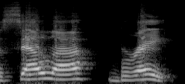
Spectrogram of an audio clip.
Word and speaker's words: celebrate: We've been working on this sound all week when A makes the long A sound. So celebrate. A-T, and the silent E is at the end. Remember that? So now the A says its name. It's a long A.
